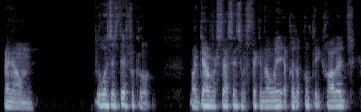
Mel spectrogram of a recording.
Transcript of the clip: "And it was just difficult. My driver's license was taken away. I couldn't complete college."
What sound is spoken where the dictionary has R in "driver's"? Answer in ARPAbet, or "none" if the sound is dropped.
none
